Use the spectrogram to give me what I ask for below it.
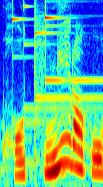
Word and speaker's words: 거둥: 국왕 거둥이라고 하는군요. 저는 거동이라고 하는 줄 알았습니다. 익숙하지 않은 말이네요. 거동이라는 표현도 틀린 말은 아닙니다. 한자로는 거동이라고 적고 거둥이라고 읽는 것이기 때문입니다.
